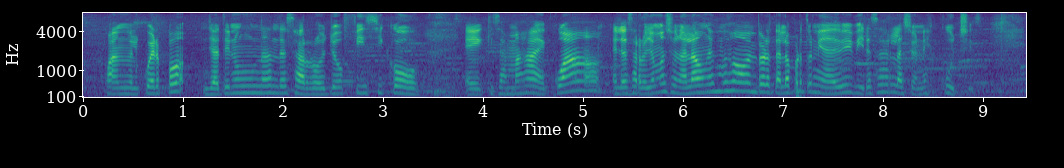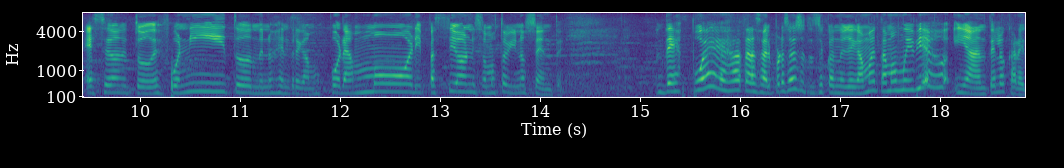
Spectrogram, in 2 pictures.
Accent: Venezuela; es necesario que nosotros como venezolanos dejemos la mentalidad cerrada

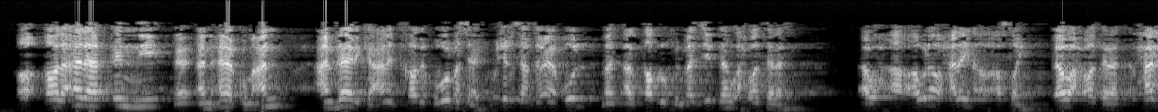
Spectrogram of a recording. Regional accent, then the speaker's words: Egypt; عندنا في مصر مثل عجيب

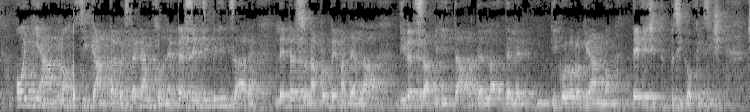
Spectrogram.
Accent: Apulia, Italy; vengo dalla Puglia

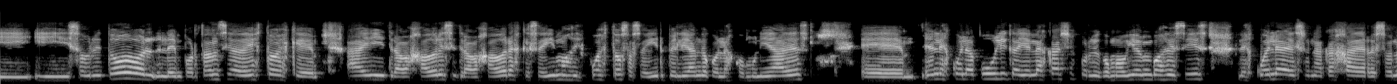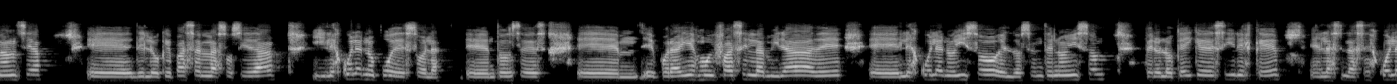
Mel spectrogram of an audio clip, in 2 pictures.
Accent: Plotier, Neuquén, Argentina; Yo soy de Plotier, que está a 15 kilómetros de Neuquén.

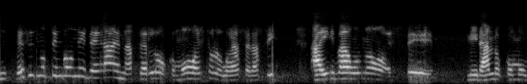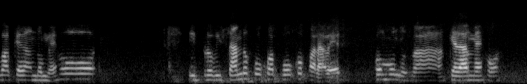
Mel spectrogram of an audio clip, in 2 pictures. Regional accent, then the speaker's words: Michoacán, Mexico; Soy originaria de Michoacán y con este año llevan 3 años que ponemos el altar.

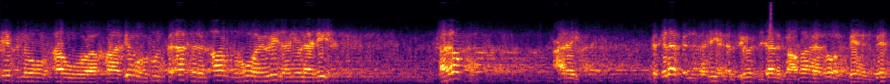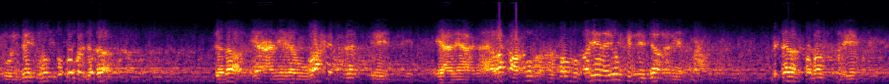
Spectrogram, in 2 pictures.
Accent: Egypt; نشوف عندنا في مصر

